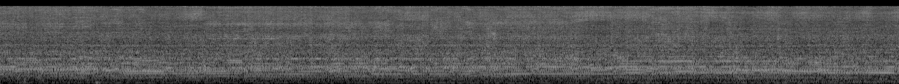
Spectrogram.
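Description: Lotos LTP5500D plasma cutter's torch cutting through a rusty square steel tube: the arc gives a steady hiss that holds unbroken.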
